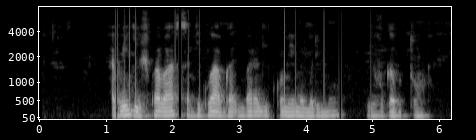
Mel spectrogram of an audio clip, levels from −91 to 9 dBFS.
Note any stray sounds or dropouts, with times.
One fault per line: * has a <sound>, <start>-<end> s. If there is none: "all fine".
all fine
